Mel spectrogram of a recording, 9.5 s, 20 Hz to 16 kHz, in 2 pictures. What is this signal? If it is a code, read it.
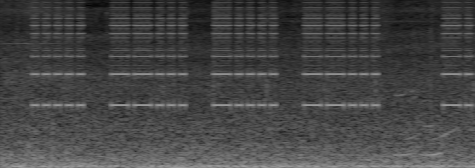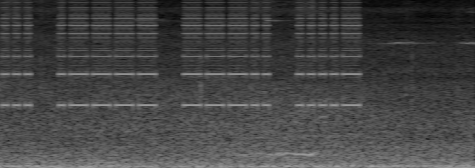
Morse code, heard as electronic beeps, machine-sent, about 21 wpm, spaced as for 17 wpm, 1500 Hz, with street noise. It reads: 5767 6184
